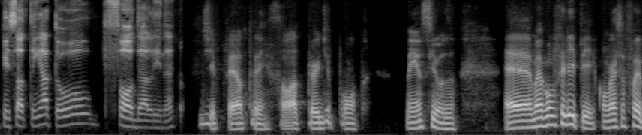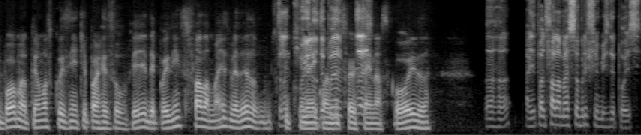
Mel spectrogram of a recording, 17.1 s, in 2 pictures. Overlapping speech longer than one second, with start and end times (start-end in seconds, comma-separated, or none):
12.2-13.6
